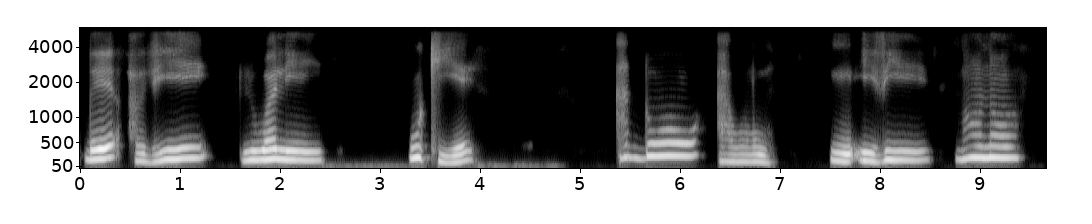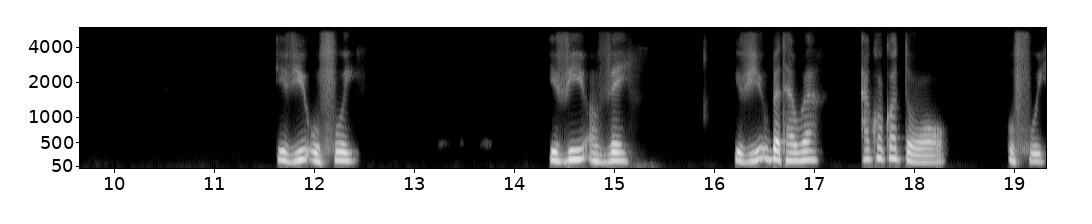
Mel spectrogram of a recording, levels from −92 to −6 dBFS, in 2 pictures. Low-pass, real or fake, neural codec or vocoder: 5.4 kHz; fake; codec, 24 kHz, 0.9 kbps, WavTokenizer, large speech release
